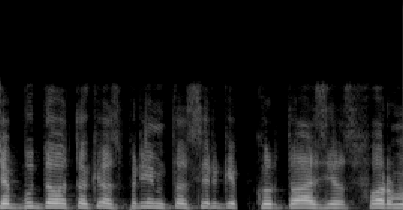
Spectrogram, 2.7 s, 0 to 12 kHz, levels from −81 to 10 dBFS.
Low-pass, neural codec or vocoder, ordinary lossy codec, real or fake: 7.2 kHz; none; Opus, 64 kbps; real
